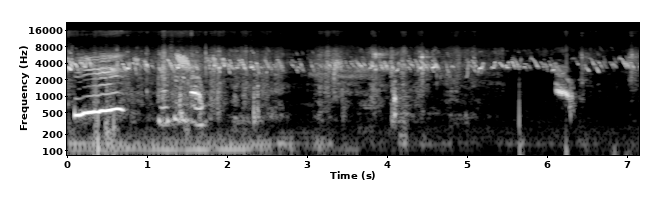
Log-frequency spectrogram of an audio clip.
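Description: A hen clucks among her chicks as they peck at scattered grain, with rapid, high peeping from the chicks and repeated low clucks close by, continuing throughout.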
